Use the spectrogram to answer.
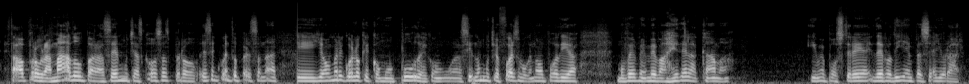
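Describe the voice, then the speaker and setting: Middle-aged guy preaching his testimony, rushes along, lots of uhs, pretty high voice, dry close sound. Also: fairly even intonation, darkish tone, no echo. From New York, of Puerto Rican parents. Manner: earnest, halting, many fillers. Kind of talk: personal testimony in an interview.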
